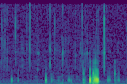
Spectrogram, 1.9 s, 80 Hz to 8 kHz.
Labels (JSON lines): {"label": "biophony, knock croak", "recorder": "SoundTrap 300"}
